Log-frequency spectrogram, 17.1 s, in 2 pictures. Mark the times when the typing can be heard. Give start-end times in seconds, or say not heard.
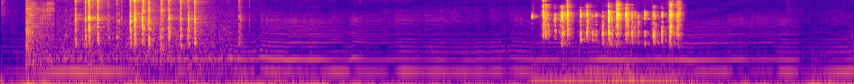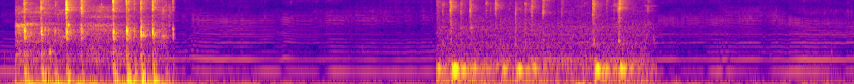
0.2-2.0, 5.3-6.8, 8.7-10.3, 12.9-15.2.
